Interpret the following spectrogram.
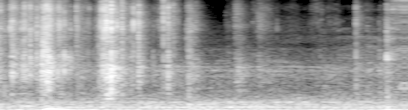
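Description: Foil trading-card pack wrapper crinkling as it is handled and torn open. The crisp crackles come mostly in the first two seconds and grow fainter after that.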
